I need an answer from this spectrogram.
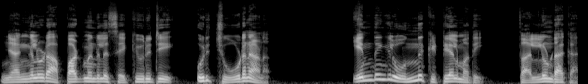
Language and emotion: Malayalam, angry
